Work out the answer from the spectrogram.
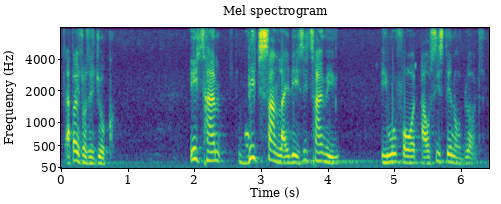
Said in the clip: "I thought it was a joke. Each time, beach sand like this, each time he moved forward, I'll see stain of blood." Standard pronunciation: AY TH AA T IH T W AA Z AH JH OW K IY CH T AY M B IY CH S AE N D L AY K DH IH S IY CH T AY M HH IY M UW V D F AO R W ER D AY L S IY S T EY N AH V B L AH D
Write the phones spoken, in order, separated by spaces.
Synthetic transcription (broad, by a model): AY TH AA T IH T W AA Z AH JH OW K IY CH T AY M B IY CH S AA N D L AY K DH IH S IY CH T AY M HH IY M UW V F AO W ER D AY W S IY S T EY N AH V B L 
